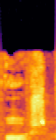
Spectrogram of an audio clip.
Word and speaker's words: Auch: Este primer personaje nació cerca de Auch, se escribe A-U-C-H, Oss, en Francia.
